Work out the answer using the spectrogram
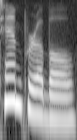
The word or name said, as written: temperable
